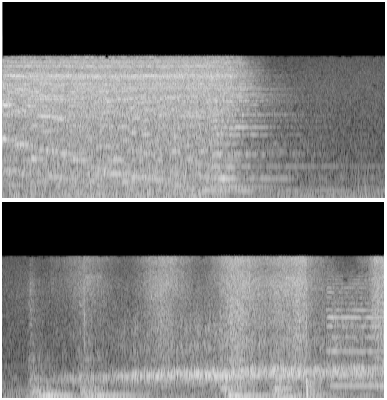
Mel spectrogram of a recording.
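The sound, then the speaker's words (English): A train on a Monday morning rolls along the rails with a steady rumble and hiss. It fades briefly to a quieter stretch, then swells again with a droning mechanical hum and rhythmic clatter, fairly loud. “took his package on the train with him on Monday morning.”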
